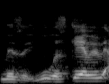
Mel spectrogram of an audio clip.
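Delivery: usual speaking voice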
